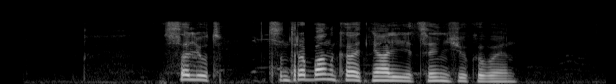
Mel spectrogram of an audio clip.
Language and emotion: Russian, neutral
